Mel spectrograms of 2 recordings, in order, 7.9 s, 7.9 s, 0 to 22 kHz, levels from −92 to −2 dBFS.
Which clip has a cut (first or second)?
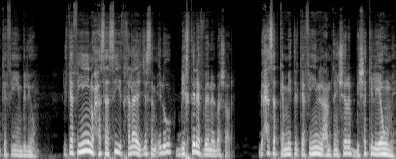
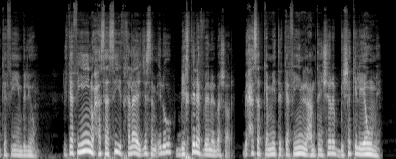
second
